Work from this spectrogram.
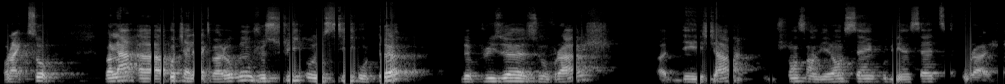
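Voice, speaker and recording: Nigerian man teaching a seminar, echoey room. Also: mid-range voice. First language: English. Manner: halting, with many fillers and repeated words. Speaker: business consultant and coach. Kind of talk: seminar talk to a live audience.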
